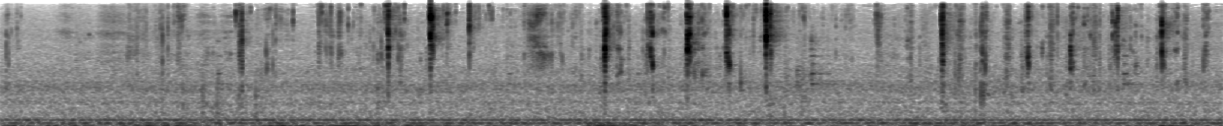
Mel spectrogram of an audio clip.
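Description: Close-miked chewing of stir-fried pig intestines and rice, with many short sharp clicks from the mouth and chopsticks scattered through it, over a steady low hum.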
